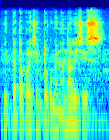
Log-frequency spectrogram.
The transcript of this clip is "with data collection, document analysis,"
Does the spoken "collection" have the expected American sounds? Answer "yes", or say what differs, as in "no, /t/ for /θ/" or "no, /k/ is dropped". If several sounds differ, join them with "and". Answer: no, /s/ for /ʃ/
